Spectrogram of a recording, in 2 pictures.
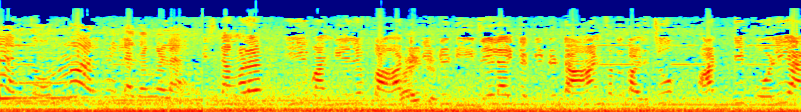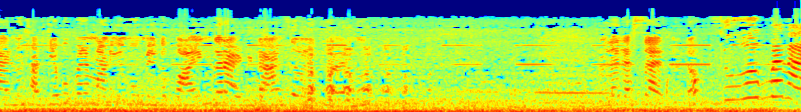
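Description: Inside a moving bus: passengers' voices over the steady low rumble of the bus's engine and road noise.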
